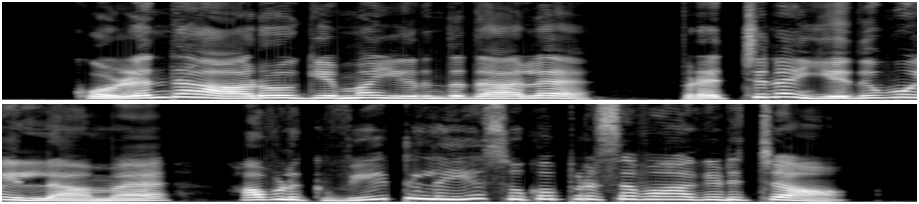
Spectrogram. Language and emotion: Tamil, surprised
